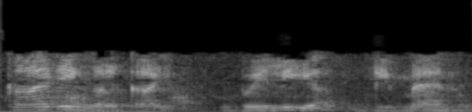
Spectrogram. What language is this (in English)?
Malayalam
